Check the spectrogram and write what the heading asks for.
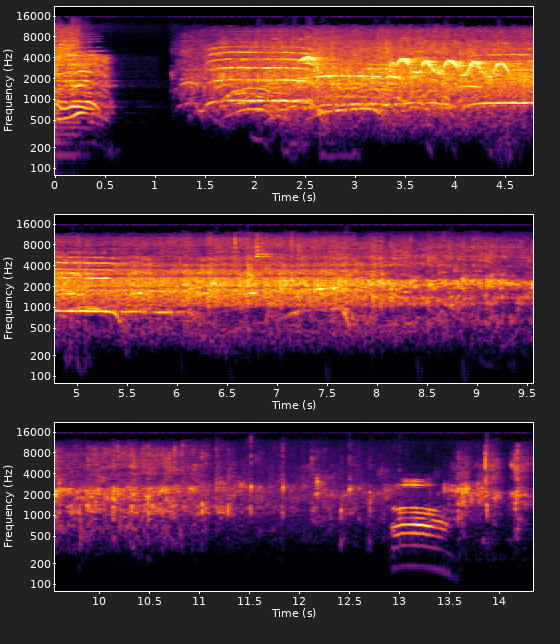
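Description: Audience cheering and applauding, with scattered whoops and shouts over the clapping, starting a second in right after a sung phrase cuts off and slowly dying away over about ten seconds.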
